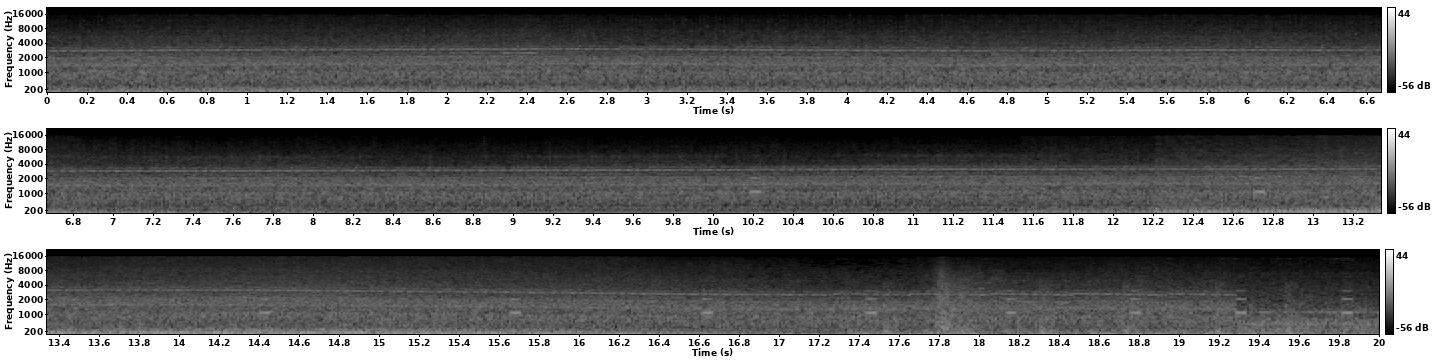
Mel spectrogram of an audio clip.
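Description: A truck engine drones steadily, with a low rumble that shifts partway through.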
